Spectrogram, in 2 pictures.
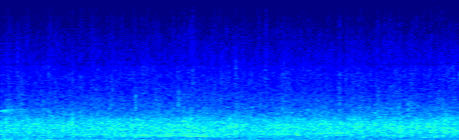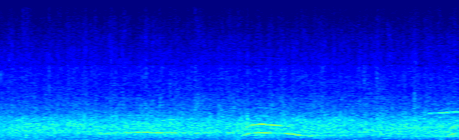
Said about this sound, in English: And here he is back on stage now with Valery Gergiev. So the huge acclaim of the crowd here at the Royal Albert Hall.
